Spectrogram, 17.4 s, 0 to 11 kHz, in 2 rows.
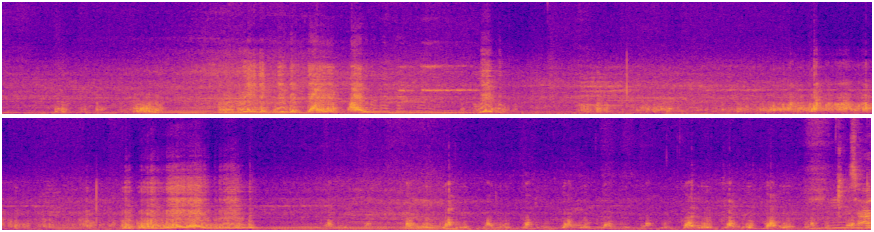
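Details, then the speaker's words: Fetal heartbeat of about 146–151 bpm, within the normal 110–160 range, with even spacing and no sudden slowing; a fast, regular whooshing rhythm that suggests an active baby and a normal fetal heartbeat. "normal na heartbeat po 110 hanggang 160 ung baby niyo po 146 148 145 151"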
